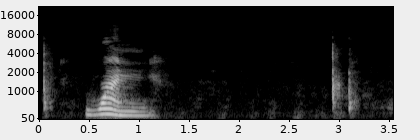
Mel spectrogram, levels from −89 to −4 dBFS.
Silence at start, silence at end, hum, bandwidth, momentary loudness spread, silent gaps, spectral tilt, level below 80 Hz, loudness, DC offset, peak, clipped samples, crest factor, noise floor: 0.05 s; 0.4 s; none; 7.6 kHz; 21 LU; none; -8 dB/octave; -68 dBFS; -29 LUFS; under 0.1%; -12 dBFS; under 0.1%; 22 dB; -73 dBFS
